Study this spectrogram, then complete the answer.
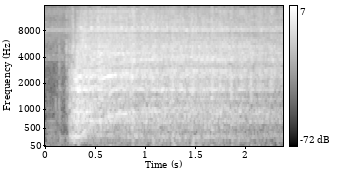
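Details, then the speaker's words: John Deere 111 mower with a swapped-in replacement engine, cranking with an even whirr but never firing. No spark at the plug; either the coil gap is set wrong or the coil is dead. Swapping the coil later confirmed a dead coil. "No spark. That should have shocked me right there and it did not. So, either I got the coil gap spaced wrong, which is possible, or it's got a dead coil."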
